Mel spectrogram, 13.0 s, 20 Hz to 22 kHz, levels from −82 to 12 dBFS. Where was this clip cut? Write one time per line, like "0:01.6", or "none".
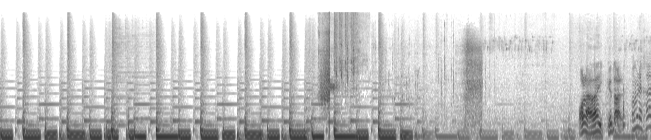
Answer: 0:11.5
